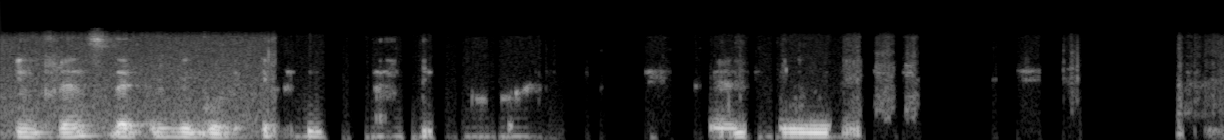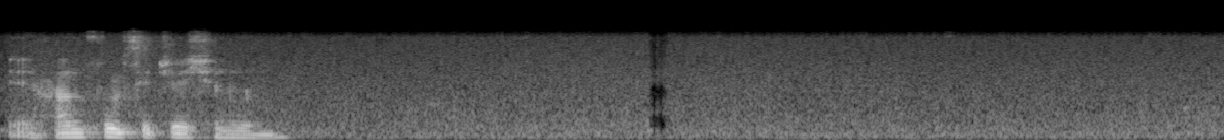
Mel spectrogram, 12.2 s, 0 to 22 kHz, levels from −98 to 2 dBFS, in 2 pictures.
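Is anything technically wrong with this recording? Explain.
Yes. There are two kinds of fault, both tied to echo cancellation.

Speech suppressed in double talk occurs at 1.38–2.77 s, 3.17–4.35 s and 4.75–5.31 s. The speech level drops sharply, by roughly 40 dB at its deepest. The likely cause is that both ends were talking at once, so the echo canceller could not separate the local talker from loudspeaker echo and attenuated both.

Background gated by the echo canceller occurs at 5.59–6.14 s. The room sound drops by about 40 dB for about half a second, then returns. The canceller clamped the microphone hard while the loudspeaker was active and released it afterwards.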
